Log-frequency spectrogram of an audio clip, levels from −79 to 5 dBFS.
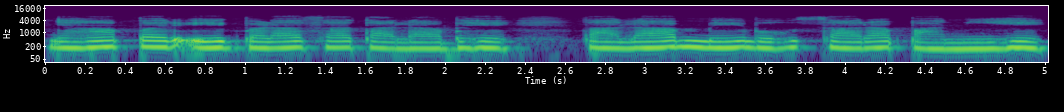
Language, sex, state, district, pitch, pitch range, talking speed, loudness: Hindi, female, Chhattisgarh, Bastar, 185 Hz, 180-195 Hz, 155 wpm, -15 LUFS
